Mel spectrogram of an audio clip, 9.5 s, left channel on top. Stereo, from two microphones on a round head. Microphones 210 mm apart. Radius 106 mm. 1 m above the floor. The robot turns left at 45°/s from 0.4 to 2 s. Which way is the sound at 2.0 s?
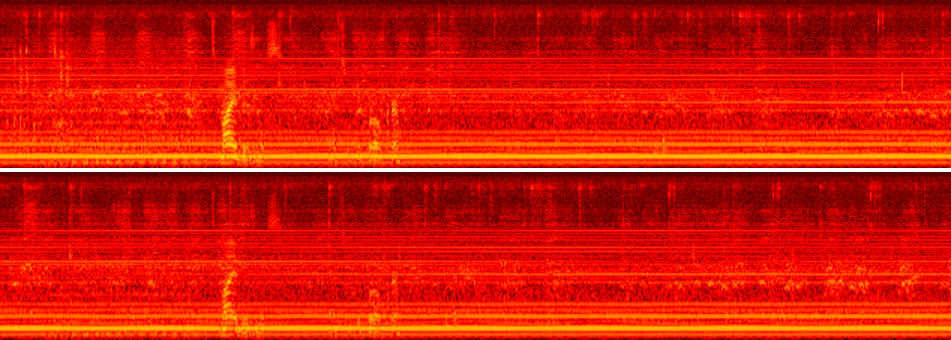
25° left (ahead or behind).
